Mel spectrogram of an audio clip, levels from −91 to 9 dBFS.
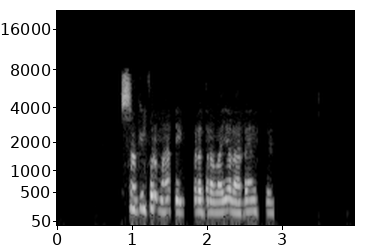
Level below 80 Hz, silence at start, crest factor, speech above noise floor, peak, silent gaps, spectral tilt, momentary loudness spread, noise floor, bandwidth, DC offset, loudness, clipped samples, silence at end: -66 dBFS; 0.85 s; 18 dB; over 69 dB; -6 dBFS; 1.76-1.82 s; -3.5 dB/octave; 12 LU; under -90 dBFS; 8 kHz; under 0.1%; -21 LUFS; under 0.1%; 1.05 s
